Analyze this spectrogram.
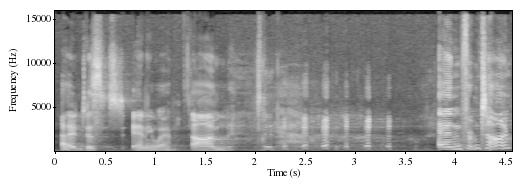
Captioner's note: laughter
